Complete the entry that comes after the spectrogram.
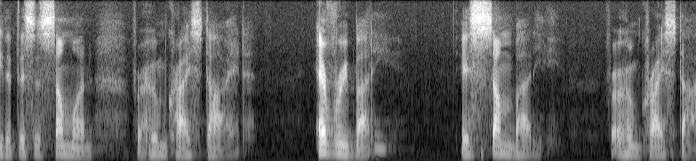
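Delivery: soft, low restatement; hushed. Acted. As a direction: let it sink in quietly. Quiet closing restatement.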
